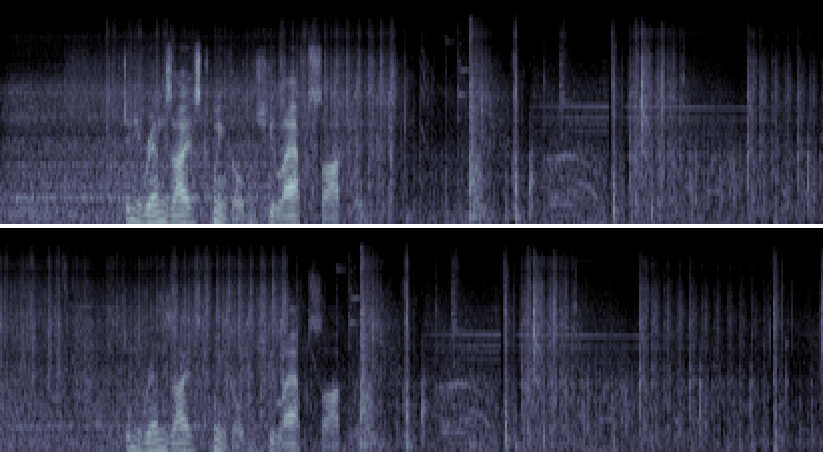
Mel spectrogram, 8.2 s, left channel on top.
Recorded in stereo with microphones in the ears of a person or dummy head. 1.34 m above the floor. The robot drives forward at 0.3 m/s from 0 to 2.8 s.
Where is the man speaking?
55° left (ahead or behind); by 3.7 s 60° left (ahead or behind).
